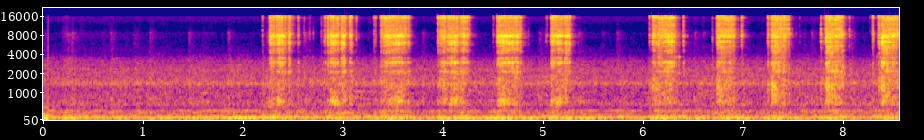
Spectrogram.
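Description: Knife blade scraping and pressing into the crisp breadcrumb crust of deep-fried chicken bread balls, a string of dry crunches about two a second that starts about two seconds in. The crunch is the sign of a fully crisp fried crust.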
